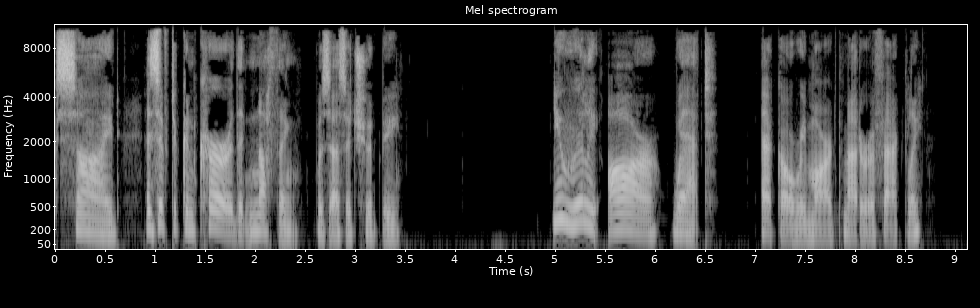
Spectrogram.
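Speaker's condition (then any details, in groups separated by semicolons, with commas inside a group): No condition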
